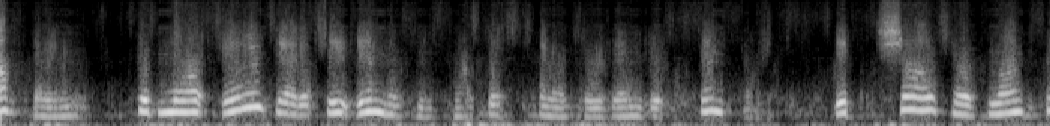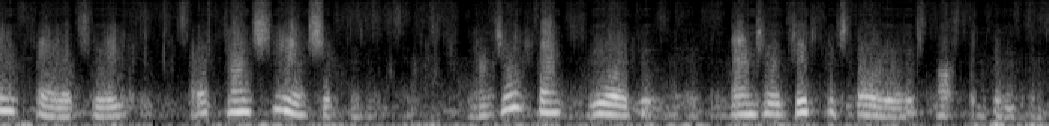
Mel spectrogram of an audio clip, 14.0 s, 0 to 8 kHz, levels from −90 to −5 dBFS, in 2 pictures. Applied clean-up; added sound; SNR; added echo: neural separator model SepFormer DNS4.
